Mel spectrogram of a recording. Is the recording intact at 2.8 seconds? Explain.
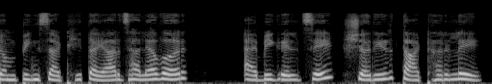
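No. There is AAC frame loss with muting from 2.79 to 2.82 s. A stretch of coded data went missing, roughly 20 ms of audio, which fits a single lost frame. The decoder filled the gap with silence rather than guessing. Because its overlapping windows blend each frame into the next, the speech fades down into a brief dropout and back up again. The result is a brief dip.

Under that gap, and through the whole clip, the speech sounds rough and grainy. There is noise filling the spaces between harmonics and a thin, somewhat artificial top band. This is plainly audible damage, likely from low-delay AAC compression of the AAC-ELD kind used in video calls. The texture fits a bitrate around 32 kbps, too little for such frames to stay clean.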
